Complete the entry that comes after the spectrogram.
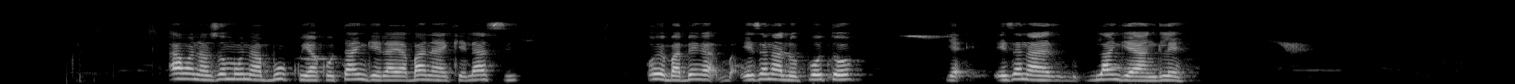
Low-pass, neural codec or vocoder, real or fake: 7.2 kHz; none; real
